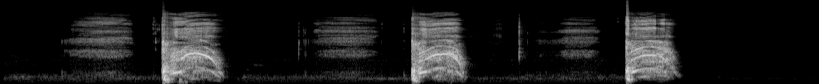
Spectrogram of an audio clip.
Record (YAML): three_cough_length: 8.2 s
three_cough_amplitude: 32768
three_cough_signal_mean_std_ratio: 0.39
survey_phase: beta (2021-08-13 to 2022-03-07)
age: 65+
gender: Male
wearing_mask: 'No'
symptom_runny_or_blocked_nose: true
symptom_onset: 6 days
smoker_status: Never smoked
respiratory_condition_asthma: true
respiratory_condition_other: false
recruitment_source: REACT
submission_delay: 1 day
covid_test_result: Negative
covid_test_method: RT-qPCR
influenza_a_test_result: Negative
influenza_b_test_result: Negative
